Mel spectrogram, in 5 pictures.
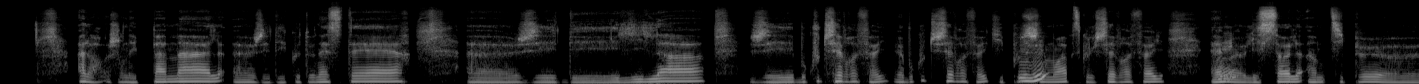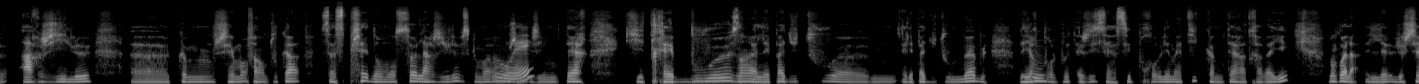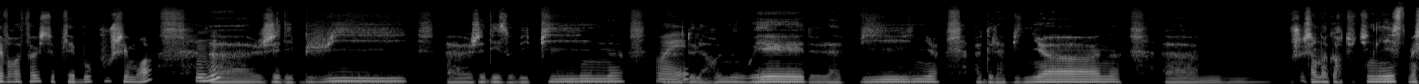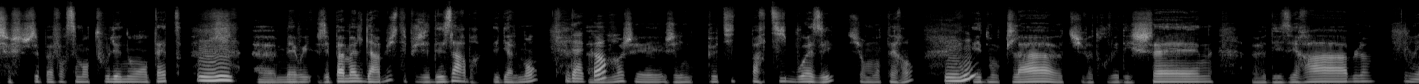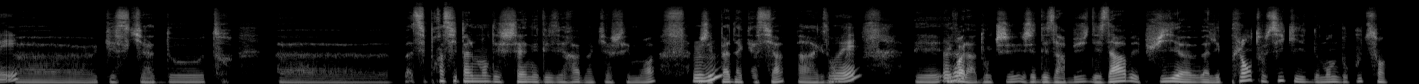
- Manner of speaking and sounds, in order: stressed: "boueuse"; stressed: "arbres"; drawn out: "Heu"
- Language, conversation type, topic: French, podcast, Comment un jardin t’a-t-il appris à prendre soin des autres et de toi-même ?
